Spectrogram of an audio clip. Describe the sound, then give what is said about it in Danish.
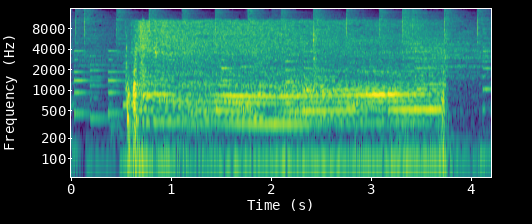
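Car power windows whir down with a steady electric motor hum lasting about three seconds, starting and stopping with soft clunks, as the driver waits last in the queue at a car wash, with no talking. “Faren holder bilen som den sidste i køen ved bilvasken og ruller vinduerne ned.”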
